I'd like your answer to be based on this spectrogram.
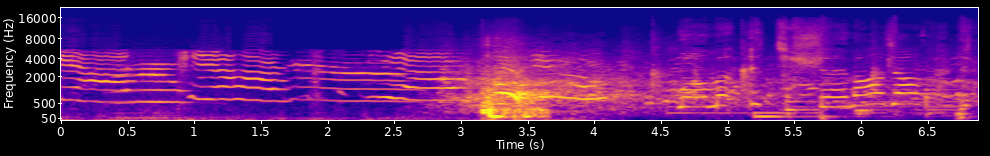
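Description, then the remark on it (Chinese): Cats yowl in long, wavering, high-pitched wails that bend up and down, then a sudden loud burst cuts in, followed by busy, jumbled noise and indistinct voices. “不要看到流浪猫就非要蹭过去，奇怪的嚎叫。”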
